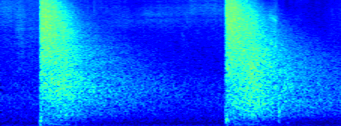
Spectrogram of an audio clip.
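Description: Belgian fireworks going off outdoors in two loud, sharp bangs, each with a long fading roar of crackle and hiss afterward, spaced about two and a half seconds apart, close to the listener.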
